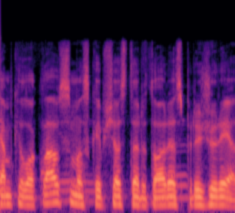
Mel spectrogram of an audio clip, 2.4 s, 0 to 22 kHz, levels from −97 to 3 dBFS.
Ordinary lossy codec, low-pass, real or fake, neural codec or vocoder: Opus, 64 kbps; 10.8 kHz; real; none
